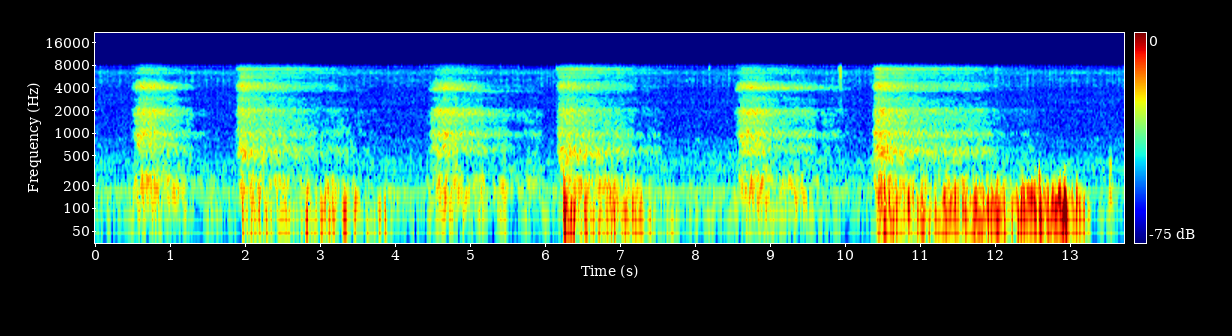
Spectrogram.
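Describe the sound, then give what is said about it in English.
Slow, deliberate Ujjayi breaths through a constricted back of the throat, about six in a steady rhythm, each a raspy, ocean-like hiss alternating between inhale and exhale, with no talking. “Activate your Ujjayi breathing. Constrict the back of the throat so that every inhale and exhale sounds like the ocean.”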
